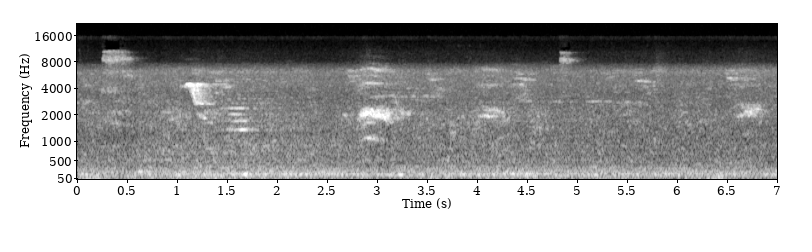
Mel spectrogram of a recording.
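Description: Near silence, with a few faint, short bird calls; the clearest come about a second in and about three seconds in.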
